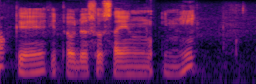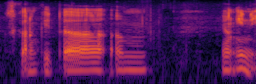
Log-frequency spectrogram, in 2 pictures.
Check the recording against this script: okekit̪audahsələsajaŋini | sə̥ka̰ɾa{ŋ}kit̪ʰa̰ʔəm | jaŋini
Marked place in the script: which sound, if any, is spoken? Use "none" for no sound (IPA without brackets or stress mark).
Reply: ŋ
